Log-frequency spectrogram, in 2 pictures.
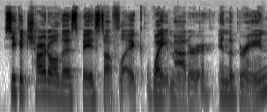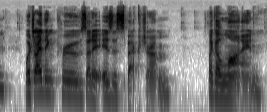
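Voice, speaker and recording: A young woman in a casual debate chat, talking fast, laughing often and swearing when riled. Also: lowish voice, sing-song. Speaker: guest debating.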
